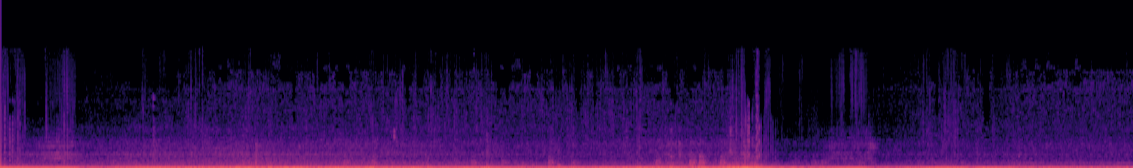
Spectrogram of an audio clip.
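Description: Subaru Impreza's flat-four boxer engine running at light load with road and cabin rumble, heard inside the car, with a short rising rev a little past halfway.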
